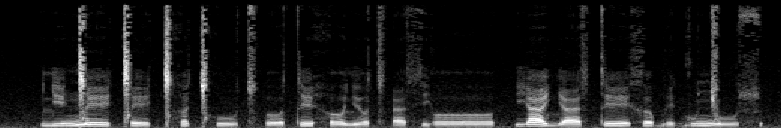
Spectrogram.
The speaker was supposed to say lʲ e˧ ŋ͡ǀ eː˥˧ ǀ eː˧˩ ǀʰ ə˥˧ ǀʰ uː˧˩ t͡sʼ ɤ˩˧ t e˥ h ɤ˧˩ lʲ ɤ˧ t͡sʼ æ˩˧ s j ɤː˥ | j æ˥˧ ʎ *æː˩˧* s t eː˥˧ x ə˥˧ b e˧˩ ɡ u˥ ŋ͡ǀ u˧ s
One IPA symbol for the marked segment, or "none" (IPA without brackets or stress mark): æː˩˧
